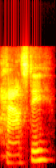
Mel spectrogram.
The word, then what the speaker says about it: Hasty: And I believe it's pronounced Hasty, because it rhymes with nasty.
